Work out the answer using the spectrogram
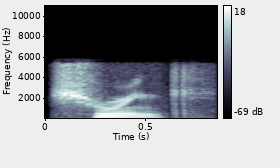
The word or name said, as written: shrink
